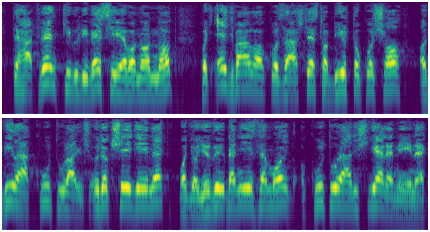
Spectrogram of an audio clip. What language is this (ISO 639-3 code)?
hun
